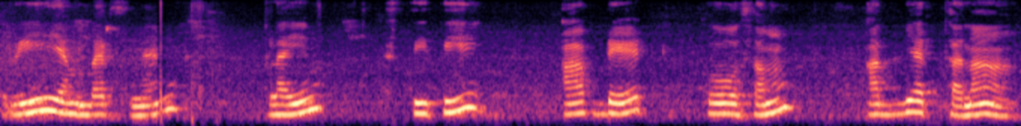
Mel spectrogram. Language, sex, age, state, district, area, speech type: Telugu, female, 60+, Andhra Pradesh, Annamaya, urban, spontaneous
